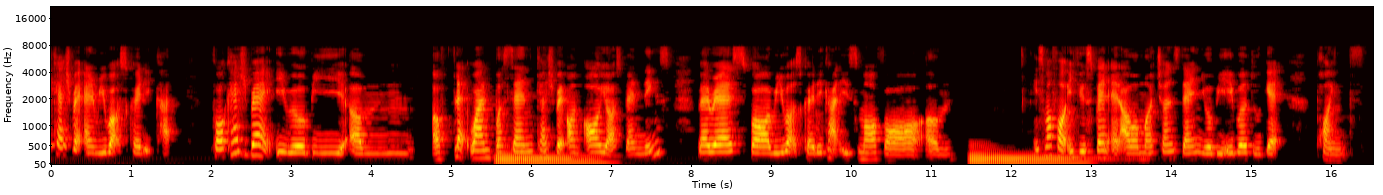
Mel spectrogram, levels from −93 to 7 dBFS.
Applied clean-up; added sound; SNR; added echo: classical method Wiener filter.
